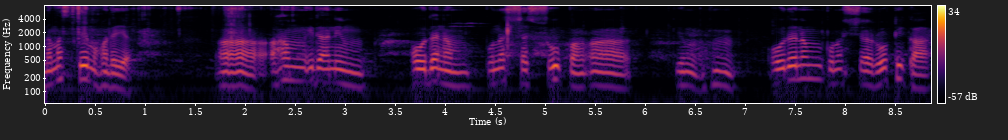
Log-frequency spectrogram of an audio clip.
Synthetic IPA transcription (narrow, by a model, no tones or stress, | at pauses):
nɐmɐst̪eːmɐɦɐd̪ɐjɐ | ɐ̰ɦɐmid̪aːnimoːd̪ɐnɐmpunɐʃjɐsuːpɐ | ki | oːd̪ɐnɐmpunɐʃjɐɾoːʈikaː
